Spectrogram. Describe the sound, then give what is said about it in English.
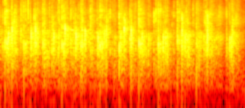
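A crowd at a workshop applauds steadily for the songs just heard, many hands clapping in a dense, fairly loud wash of overlapping claps that holds even throughout without a pause or any voices rising above it. “One more round of applause for all the songs we just heard.”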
